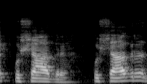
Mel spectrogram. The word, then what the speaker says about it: कुशाग्र: लेते हैं लिखेंगे कुशाग्र जब हम लिखते हैं बोलते हैं तो कू का में यू का यू का उच्चारण होता है काका के साथ ता के साथ यू का उच्चारण होता है लेकिन कम समय के लिए होता है जब कम समय के लिए होता है तो हम छोटे यू की मात्रा लिखेंगे सा के साथ बड़े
